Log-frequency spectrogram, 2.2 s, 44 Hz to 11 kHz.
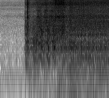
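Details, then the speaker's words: Daihatsu Gran Max 1.5, 166,000 km, in neutral, complaint of rough engine: starter catches fast, then a hard, rapid knocking rides over the rough idle; engine to be removed and torn down. "nah ini keluhannya itu mesinnya kasar Nah kita juga enggak tahu sih e kasarnya itu dari bagian apanya nih"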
